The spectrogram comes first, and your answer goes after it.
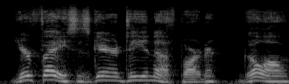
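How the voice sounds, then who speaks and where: A put-on character voice drawls along at a moderate pace with lively intonation. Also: man, fairly high pitch for a man. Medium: read story. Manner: lazy, drawling.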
